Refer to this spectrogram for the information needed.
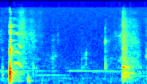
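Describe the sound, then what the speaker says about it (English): A person gives a sharp, loud cough, then a smaller one, and a second cough follows after a quiet stretch. "as soon as I open up this is going to make me cough"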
